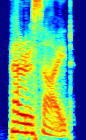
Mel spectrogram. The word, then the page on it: parricide: Indian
